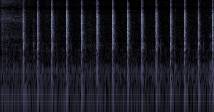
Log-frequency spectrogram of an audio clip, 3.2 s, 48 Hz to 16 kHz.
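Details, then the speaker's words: 2017 Jeep Compass, clicking behind the dash when turning on AC/heat: sharp, even clicks about four or five a second on the right side, apparently from the recirculation door actuator. "Turn on the recirculation door. It's flashing. Seems like it's the recirculation door."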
